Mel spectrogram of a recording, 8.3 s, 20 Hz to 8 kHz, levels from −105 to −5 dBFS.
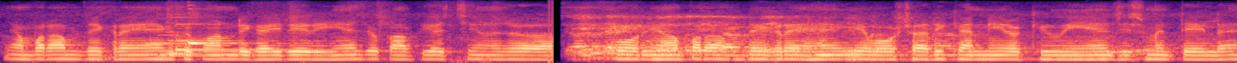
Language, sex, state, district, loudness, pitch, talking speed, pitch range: Hindi, male, Haryana, Charkhi Dadri, -16 LUFS, 150 Hz, 190 wpm, 150-155 Hz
